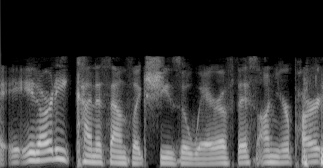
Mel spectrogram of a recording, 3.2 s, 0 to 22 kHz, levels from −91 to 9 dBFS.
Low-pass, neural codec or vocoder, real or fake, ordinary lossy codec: 5.4 kHz; none; real; MP3, 32 kbps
